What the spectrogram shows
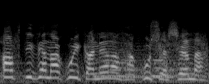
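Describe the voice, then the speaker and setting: Henpecked husband, weary, pleading, very high voice. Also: male voice, over music. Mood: exasperated. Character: exasperated, henpecked middle-aged husband.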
